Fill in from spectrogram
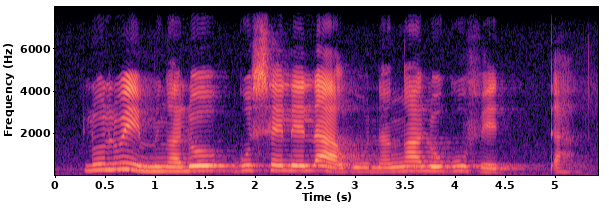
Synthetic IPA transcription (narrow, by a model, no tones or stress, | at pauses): lulwimiŋalok̬usɛlɛlak̬ɔnaŋalok̬uvɛː | tʼa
